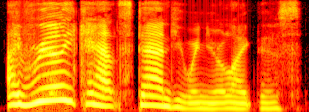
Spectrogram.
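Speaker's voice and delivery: loud, harsh outburst; exclaiming harshly. Acted. Viv rounding on cold brother, harsh exclamation. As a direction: snap at him with real heat. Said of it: "I exclaimed".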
